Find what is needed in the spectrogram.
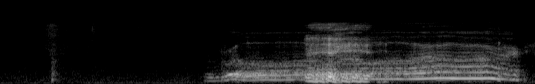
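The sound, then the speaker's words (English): A person lets out a long, loud, growling roar with the voice, sustained for about three seconds after a brief click and a moment of quiet. “Roar.”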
